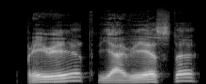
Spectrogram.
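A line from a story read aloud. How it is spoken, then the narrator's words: Deep bass voice. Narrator (Russian): басом сказала оно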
